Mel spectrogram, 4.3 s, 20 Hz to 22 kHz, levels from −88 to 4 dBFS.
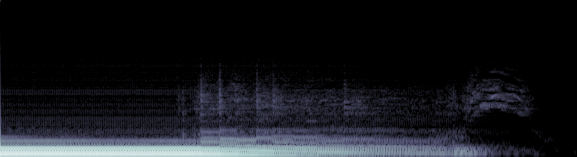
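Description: No technical faults can be heard in this sound.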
